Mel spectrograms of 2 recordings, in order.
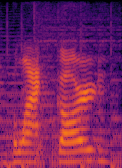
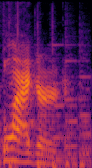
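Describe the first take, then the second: First: It is said as two full words, black guard. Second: It is said as blaggard, with the middle reduced. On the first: The speaker calls it wrong. "pronounced that shit blackguard" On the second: The speaker calls it right. "it's pronounced blackguard"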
